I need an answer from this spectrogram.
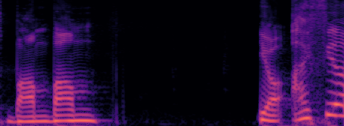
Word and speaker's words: Bam Bam: and camila cabello bom it's spelt bam bam but it's bom bom yo i feel like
